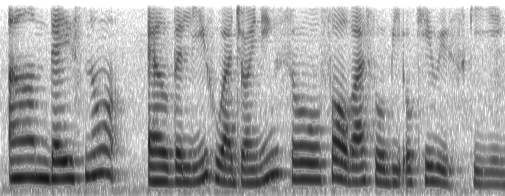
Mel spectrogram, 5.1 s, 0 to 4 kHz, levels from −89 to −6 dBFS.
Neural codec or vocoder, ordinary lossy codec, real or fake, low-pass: none; none; real; 3.6 kHz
